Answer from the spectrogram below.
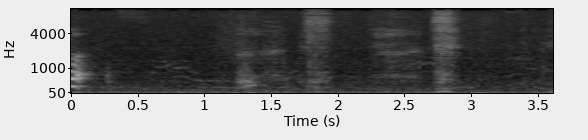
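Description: A small child tries to blow their nose, producing two or three short, breathy snorting puffs, soft and uneven, separated by brief pauses.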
